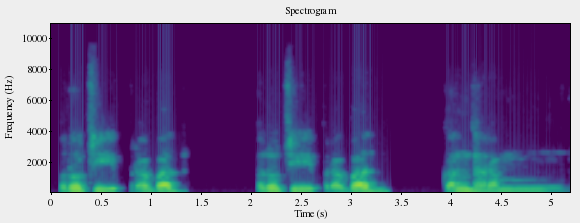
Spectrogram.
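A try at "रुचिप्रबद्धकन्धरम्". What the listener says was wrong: रुचि प्रबद्ध कंधरम, रुचिप, रुचिप, है ना, आधा प जोड़ेंगे, ज्वाइन कॉन्सोनेंट हम आधा प जोड़ेंगे, रुचिप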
